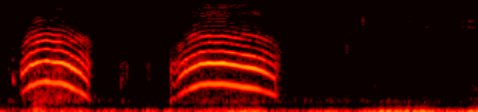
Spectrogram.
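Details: Male cat Miel, red tabby and white, in an animal hospital after suspected epileptic seizures: two clear, arched meows about a second apart, the second longer, followed by quiet background rustle.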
